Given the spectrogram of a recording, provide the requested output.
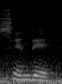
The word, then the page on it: sende: Wamesa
